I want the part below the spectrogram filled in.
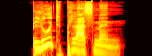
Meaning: plural of Blutplasma
- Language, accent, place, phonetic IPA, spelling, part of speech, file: German, Germany, Berlin, [ˈbluːtˌplasmən], Blutplasmen, noun, De-Blutplasmen.ogg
